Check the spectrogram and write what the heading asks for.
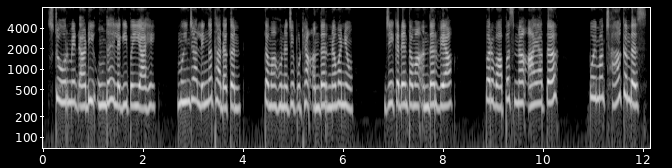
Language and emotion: Sindhi, fearful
